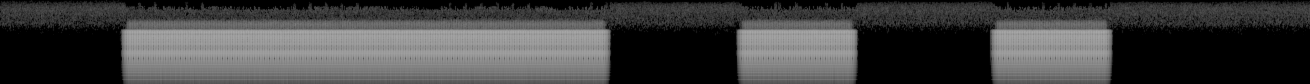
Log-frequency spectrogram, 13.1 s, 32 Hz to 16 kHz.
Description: Ship horn signal, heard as a ship's horn, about 160 Hz. 1 long, 2 short. At sea: a vessel in fog that is sailing, fishing, towing or hampered.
